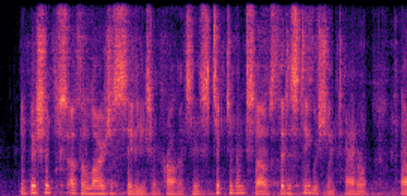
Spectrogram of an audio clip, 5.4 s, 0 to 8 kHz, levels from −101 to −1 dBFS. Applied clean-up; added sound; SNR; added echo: neural separator model SepFormer DNS4.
